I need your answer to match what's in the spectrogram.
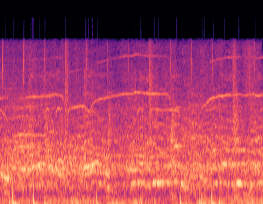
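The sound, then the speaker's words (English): A big crowd cheers and whoops loudly and continuously in response to a rap battle verse, with high shouts and whistles rising over a dense roar of voices for the whole stretch. “It is a big crowd. Did you hear that? I mean, he got quite the response.”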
